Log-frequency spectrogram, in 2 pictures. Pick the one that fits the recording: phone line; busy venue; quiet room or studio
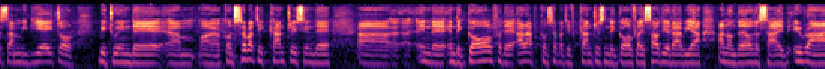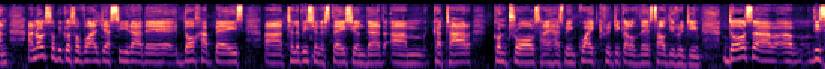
busy venue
